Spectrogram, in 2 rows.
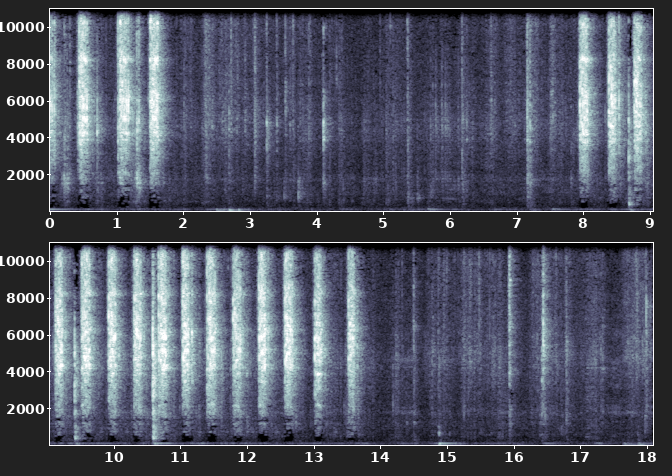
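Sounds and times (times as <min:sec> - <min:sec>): ratchet wrench clicking: 0:00.0 - 0:01.8, 0:08.0 - 0:13.8.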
